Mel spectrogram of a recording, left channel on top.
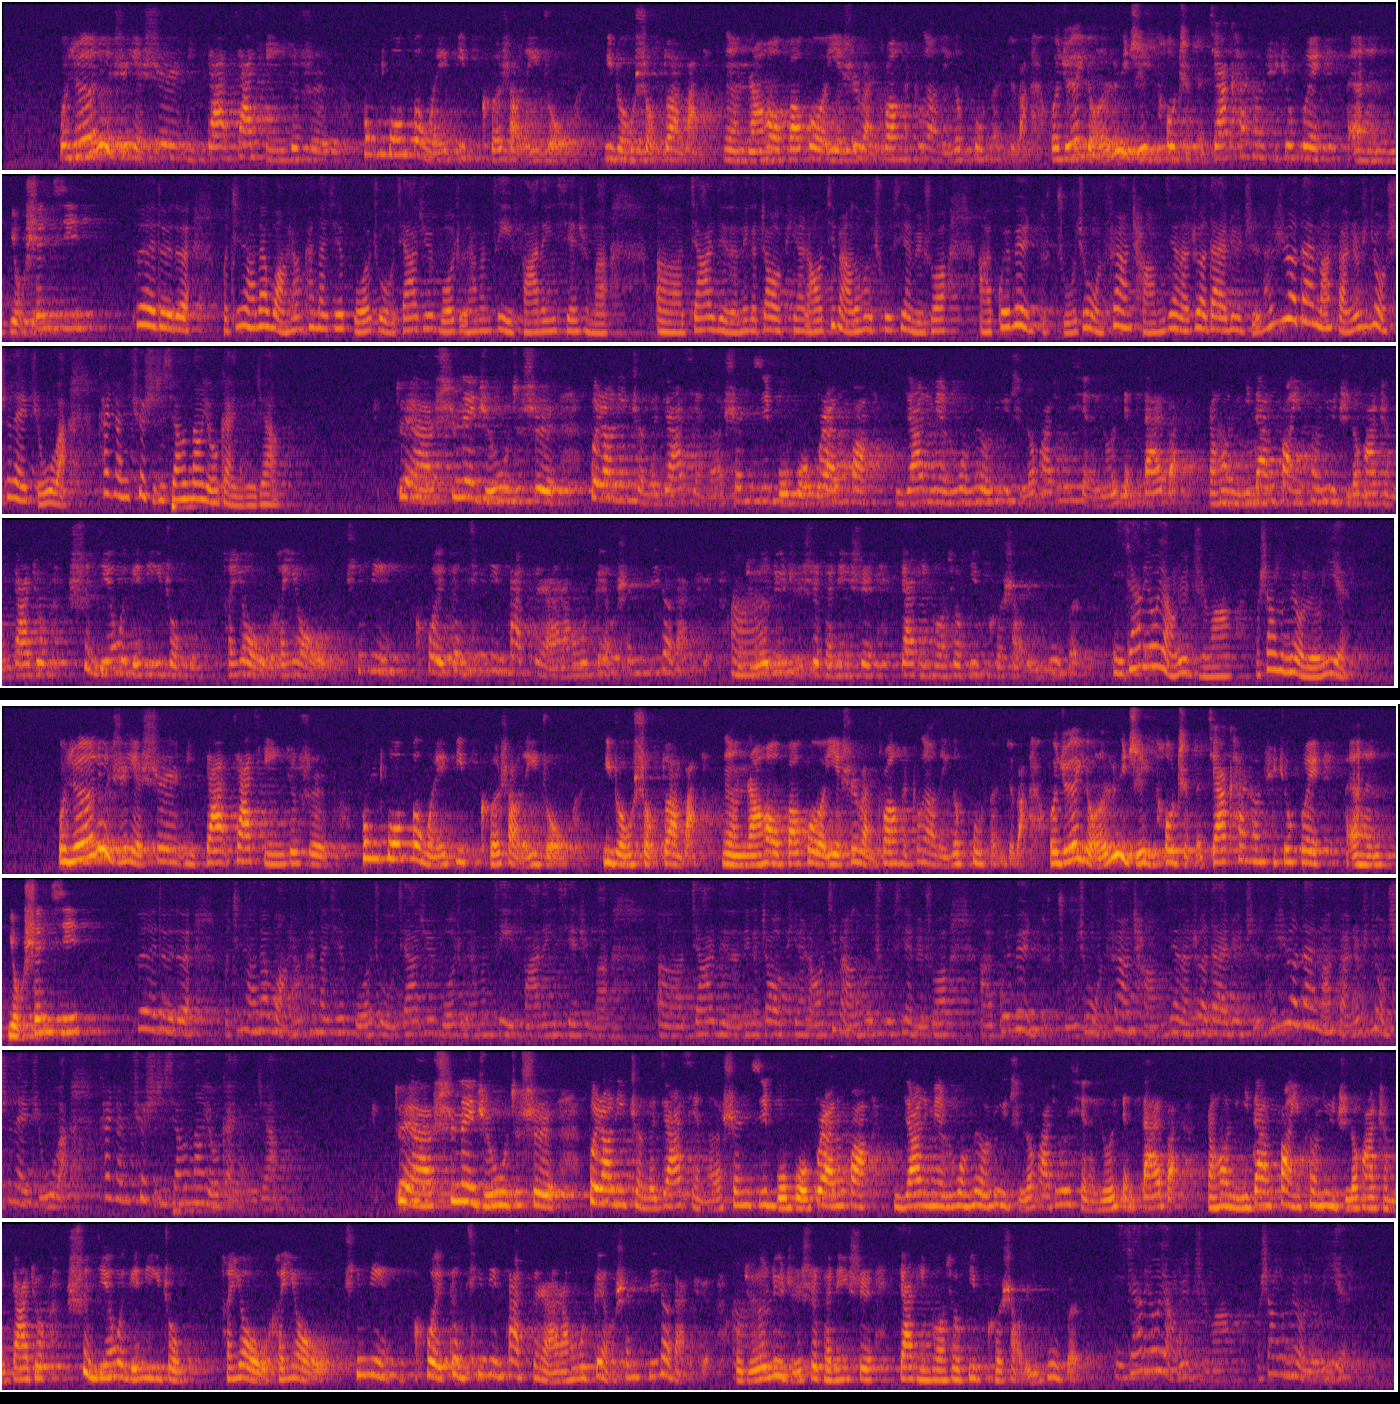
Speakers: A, on the right; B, on the left.
A: 我觉得绿植也是你家家庭就是烘托氛围必不可少的一种一种手段吧。嗯，然后包括也是软装很重要的一个部分，对吧？我觉得有了绿植以后，整个家看上去就会嗯有生机。
B: 对对对，我经常在网上看到一些博主、家居博主他们自己发的一些什么，呃，家里的那个照片，然后基本上都会出现，比如说啊，龟背竹这种非常常见的热带绿植，它是热带吗？反正就是这种室内植物吧，看上去确实是相当有感觉。这样，
A: 对啊，室内植物就是会让你整个家显得生机勃勃，不然的话，你家里面如果没有绿植的话，就会显得有一点呆板。然后你一旦放一盆绿植的话，
B: 嗯
A: 整个家就瞬间会给你一种很有很有亲近，会更亲近大自然，然后会更有生机的感觉。
B: 啊，
A: 我觉得绿植是肯定是家庭装修必不可少的一部分。
B: 你家里有养绿植吗？我上次没有留意。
